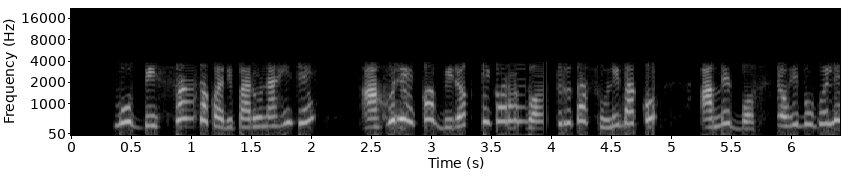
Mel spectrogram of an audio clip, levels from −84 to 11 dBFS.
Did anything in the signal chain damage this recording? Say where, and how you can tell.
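Yes, two stages. First, the codec: the whole clip has gone through G.723.1, and heavily. The band stops at about 200 Hz at the bottom and 3.4 kHz at the top, so it sounds boxed-in and dull. The voice has that hoarse, smeared quality you get when a codec tracks the vocal tract only once per 30 ms frame, which blurs consonants. The thinness fits a rate around 6.3 kbit/s.

Second, the network: there's VoIP packet loss concealed by the speech codec in three places. The first runs from 0.96 to 1.06 s and is short, roughly 60 ms of missing audio. The others are from 3.66 to 3.96 s and from 5.63 to 5.92 s, where the losses are scattered over about a quarter to a third of a second, with gaps up to 90 ms. In each, the decoder keeps repeating its last pitch and filter at falling gain, so you hear a stretched buzzy tone or coloured noise fading out. The voice stays weak or distorted until the decoder catches up.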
